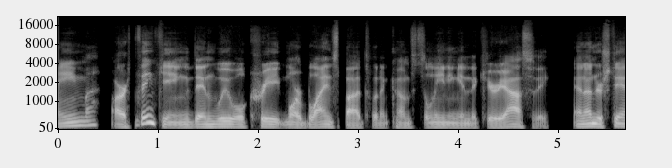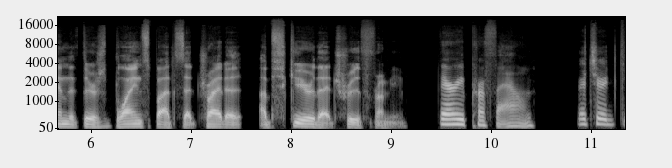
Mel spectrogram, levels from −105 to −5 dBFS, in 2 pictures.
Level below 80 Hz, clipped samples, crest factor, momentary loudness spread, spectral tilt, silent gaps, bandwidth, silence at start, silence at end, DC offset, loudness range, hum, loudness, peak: -56 dBFS; under 0.1%; 18 dB; 11 LU; -5.5 dB/octave; 0.41-0.53 s, 2.82-2.86 s, 4.90-5.15 s, 6.59-6.64 s, 7.51-7.67 s, 9.16-9.46 s, 9.75-9.79 s, 10.44-10.86 s; 17.5 kHz; 0 s; 0 s; under 0.1%; 2 LU; none; -33 LUFS; -14 dBFS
